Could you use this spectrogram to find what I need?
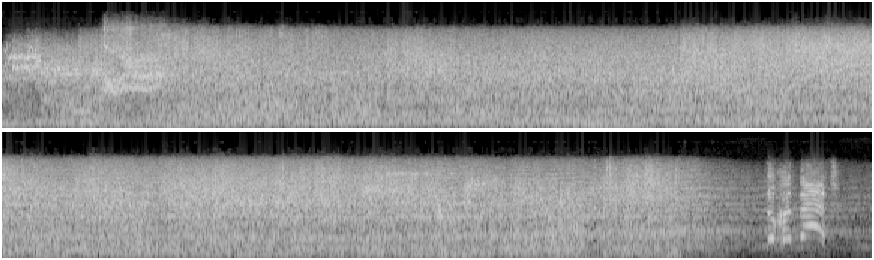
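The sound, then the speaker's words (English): A space cruiser explodes in a loud, sustained roar of dense rumbling noise. The roar holds steady for about ten seconds, then cuts off suddenly. “Cruiser is exploding!”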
